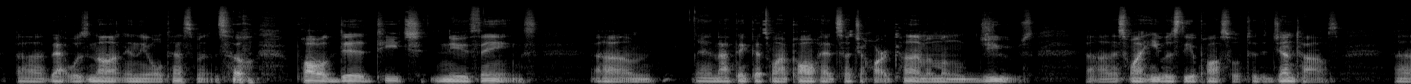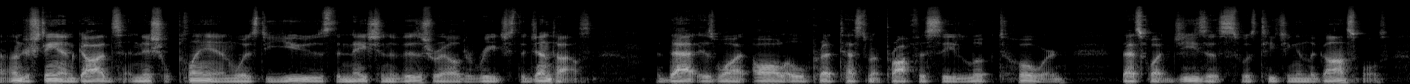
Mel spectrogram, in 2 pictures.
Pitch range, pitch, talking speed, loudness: 70-80 Hz, 75 Hz, 150 wpm, -30 LUFS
